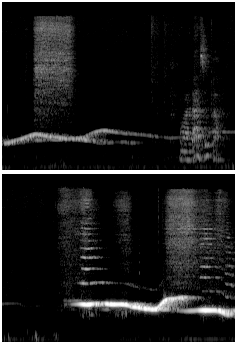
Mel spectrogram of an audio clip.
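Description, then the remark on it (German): A musical saw, bowed along its top edge perpendicular to the blade and flexed while the tone sounds, sings in a wavering, eerie tone that slides slowly up and down, swelling louder near the end, with a brief spoken interjection partway through. “um die Säge zum Klingen und Singen zu bringen”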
